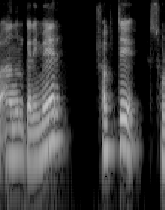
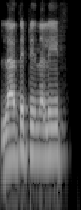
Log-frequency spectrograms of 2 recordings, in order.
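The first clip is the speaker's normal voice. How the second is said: slow melodic tajweed chanting; Quran recitation; 3 semitones higher, much slower than usual. Shown as a demonstration. Teacher reciting the surah for students, slow chant. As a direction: draw the vowels out in recitation.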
